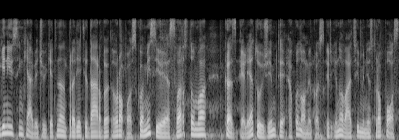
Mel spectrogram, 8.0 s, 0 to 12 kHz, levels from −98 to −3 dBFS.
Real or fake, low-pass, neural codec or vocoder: fake; 7.2 kHz; codec, 16 kHz, 4 kbps, X-Codec, HuBERT features, trained on LibriSpeech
